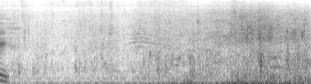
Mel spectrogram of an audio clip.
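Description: Wind rumbling on the microphone over water sloshing around a paddle board, the noise swelling in the second half.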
